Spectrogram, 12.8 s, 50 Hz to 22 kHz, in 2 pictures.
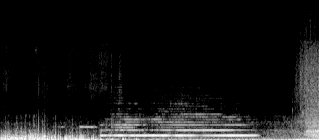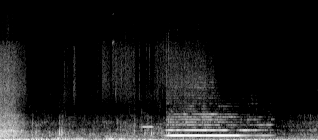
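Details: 1994 Chevy 1500 4x4 with nearly new drum brakes; two loud steady squeals when braking, only after driving over half an hour, quiet when cold; owner suspects heat or needing brakes bled.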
